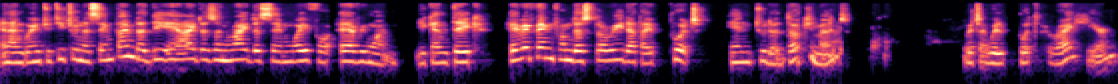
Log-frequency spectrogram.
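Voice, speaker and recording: Speaking with a French accent, a woman talks at a moderate pace in a fairly high pitch. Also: ordinary pitch variation. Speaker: writing software instructor. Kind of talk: online class tutorial.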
